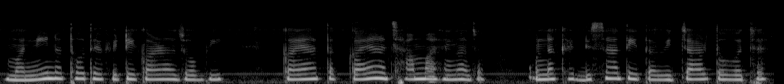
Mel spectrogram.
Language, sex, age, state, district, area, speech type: Sindhi, female, 18-30, Gujarat, Junagadh, urban, spontaneous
